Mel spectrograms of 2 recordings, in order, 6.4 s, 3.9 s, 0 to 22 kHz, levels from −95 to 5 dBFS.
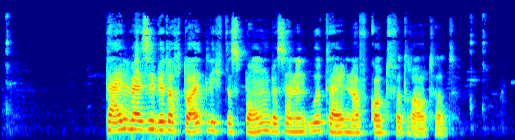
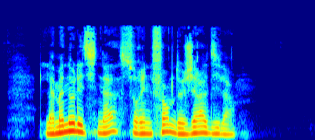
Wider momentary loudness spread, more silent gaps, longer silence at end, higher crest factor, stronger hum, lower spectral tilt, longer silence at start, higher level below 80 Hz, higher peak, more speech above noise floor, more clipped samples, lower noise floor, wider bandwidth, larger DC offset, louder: about the same, 11 LU vs 13 LU; neither; second, 0.85 s vs 1 s; about the same, 18 dB vs 16 dB; neither; second, -5 dB/octave vs -7 dB/octave; first, 1.35 s vs 0.6 s; second, -64 dBFS vs -58 dBFS; first, 0 dBFS vs -4 dBFS; second, 64 dB vs 68 dB; neither; second, -82 dBFS vs -86 dBFS; first, 15.5 kHz vs 11.5 kHz; neither; about the same, -18 LUFS vs -19 LUFS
